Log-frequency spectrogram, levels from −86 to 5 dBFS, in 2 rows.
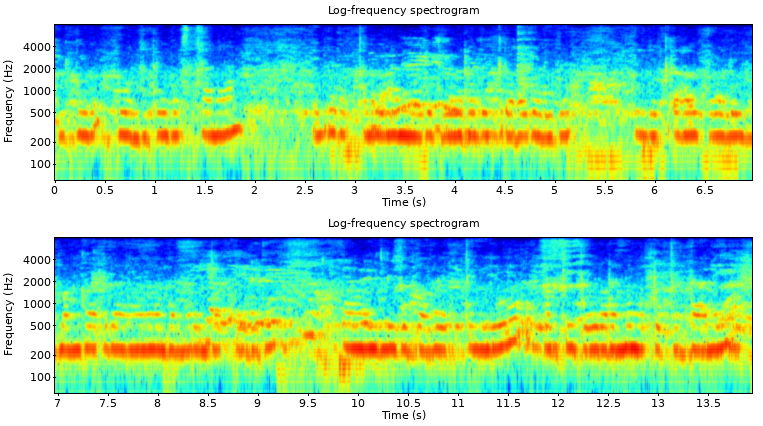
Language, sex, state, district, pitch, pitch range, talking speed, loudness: Kannada, female, Karnataka, Chamarajanagar, 245 Hz, 240-250 Hz, 75 wpm, -15 LUFS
